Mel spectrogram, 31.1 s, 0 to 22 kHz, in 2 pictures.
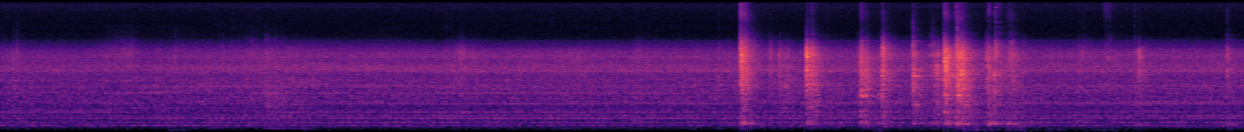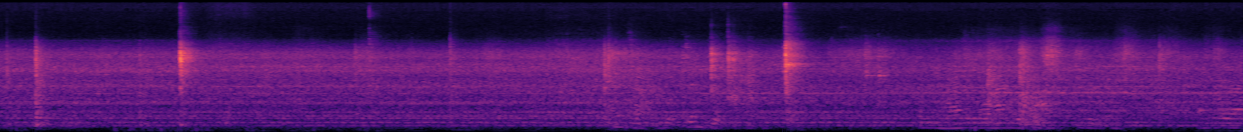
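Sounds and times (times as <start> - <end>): machine humming: 15.3 - 31.0.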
